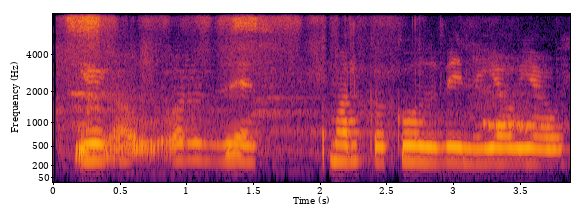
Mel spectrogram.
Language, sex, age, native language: Icelandic, female, 11, Icelandic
